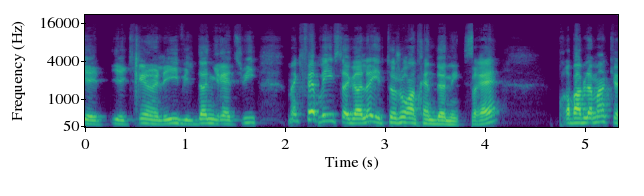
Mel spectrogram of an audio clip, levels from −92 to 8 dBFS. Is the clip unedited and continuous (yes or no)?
no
